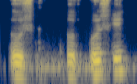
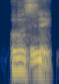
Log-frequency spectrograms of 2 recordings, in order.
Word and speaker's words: Usyk: pronounce it right. Uski. Usyk, Yeah, Usyk.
